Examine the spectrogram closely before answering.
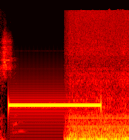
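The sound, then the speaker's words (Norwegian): A telephone ringing tone heard while placing a call: one long, steady electronic tone lasting about a second and a half, then giving way to a hiss of line noise. “Vi bare prøver å ringe til ham, og så ser vi hvordan det går her.”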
